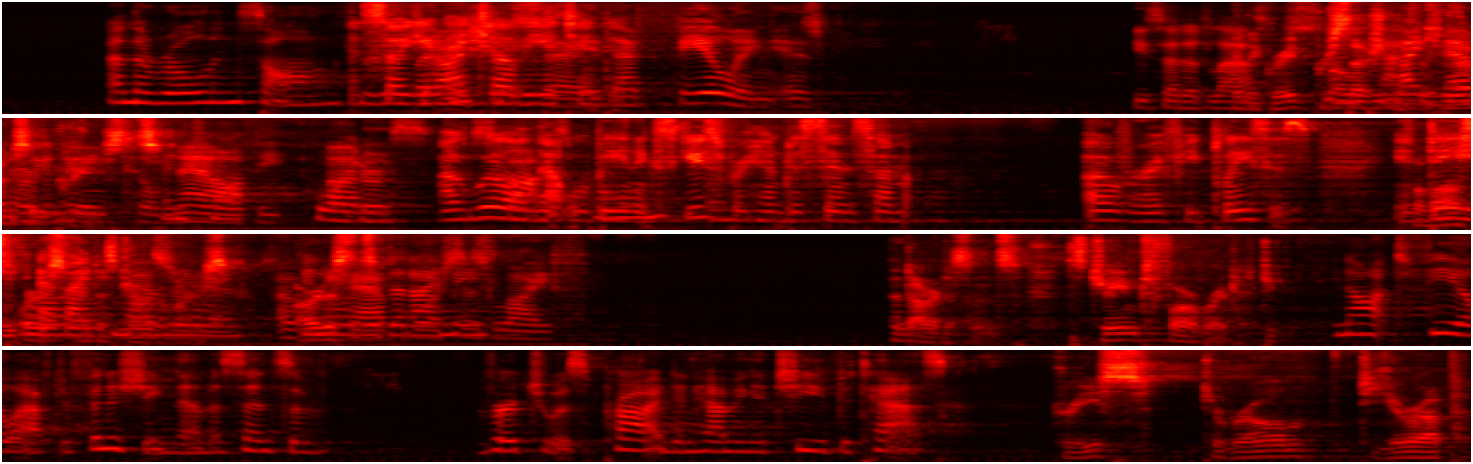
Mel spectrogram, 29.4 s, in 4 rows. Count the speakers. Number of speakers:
five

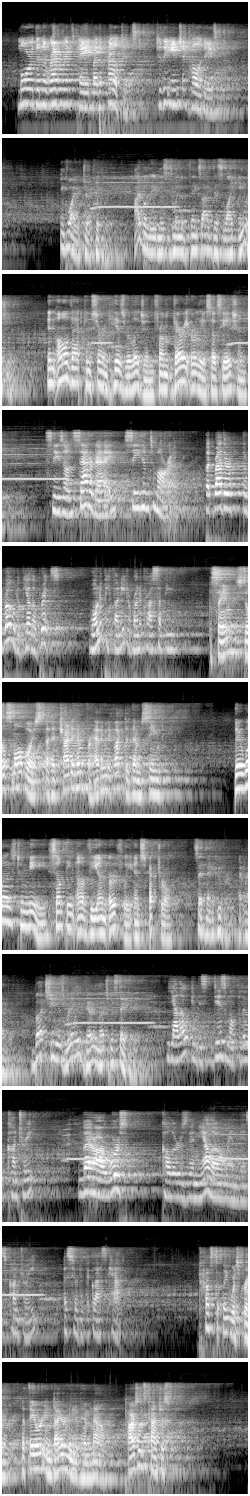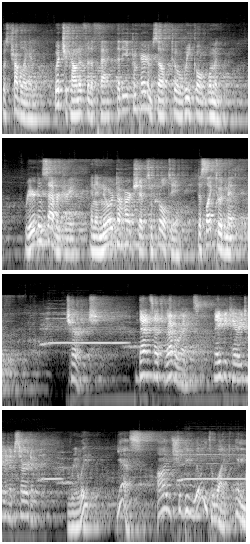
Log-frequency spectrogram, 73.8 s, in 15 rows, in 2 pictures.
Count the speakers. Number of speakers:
six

